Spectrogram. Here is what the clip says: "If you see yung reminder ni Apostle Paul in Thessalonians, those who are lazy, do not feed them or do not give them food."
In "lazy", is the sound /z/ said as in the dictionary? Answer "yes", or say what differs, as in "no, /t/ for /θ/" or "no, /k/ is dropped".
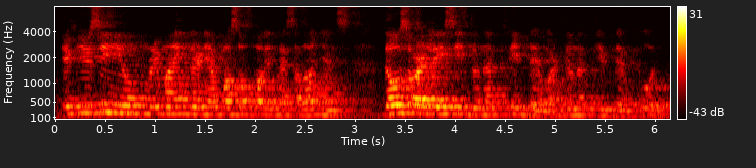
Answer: no, /s/ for /z/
